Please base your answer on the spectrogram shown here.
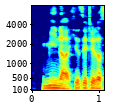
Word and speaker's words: Mina: gedacht habt übrigens ne viele Leute denken das heißt thina oder wird thina ausgesprochen weil das Packaging mäßig wo ist denn die Box hier ist das Logo und wenn das so geschrieben ist denken dann die Leute weil D eine dre davor ist wird es thina ausgesprochen oder so es heißt aber Mina hier seht ihr das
